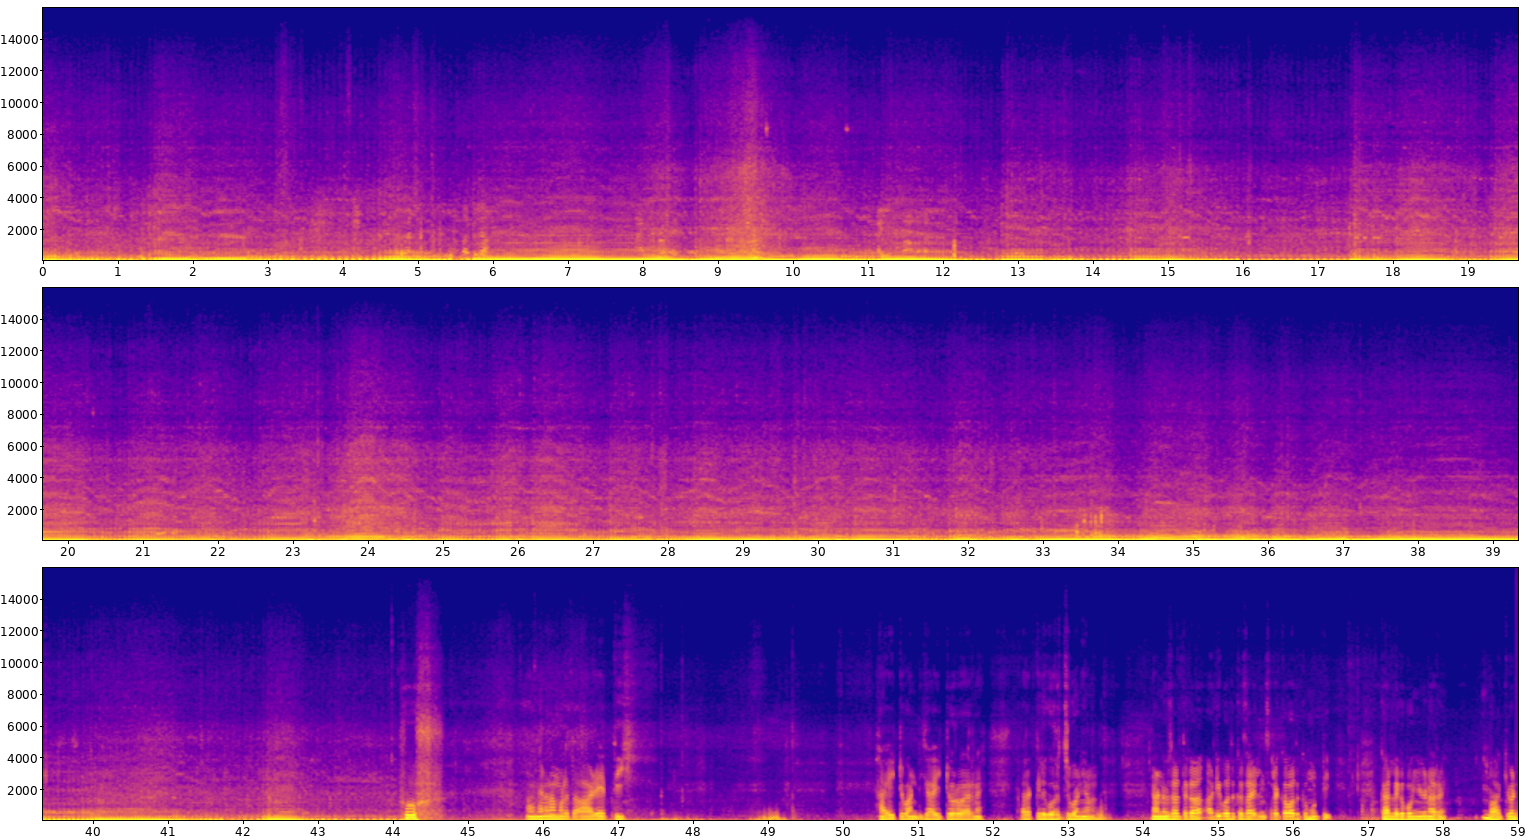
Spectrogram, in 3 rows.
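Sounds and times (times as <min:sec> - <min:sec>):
motorcycle engine at low revs: 0:00.0 - 0:59.0
bike clattering over rocks: 0:33.4 - 0:34.4.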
